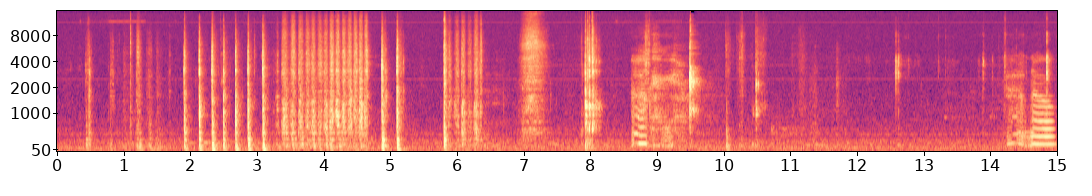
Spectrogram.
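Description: Art supplies being handled on a craft table: a string of sharp taps and clicks, a fast run of ticks about three seconds in, then a few short scrapes and scattered clicks, all dying away about two-thirds of the way through.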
